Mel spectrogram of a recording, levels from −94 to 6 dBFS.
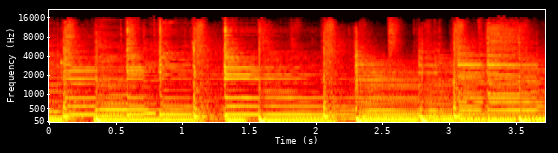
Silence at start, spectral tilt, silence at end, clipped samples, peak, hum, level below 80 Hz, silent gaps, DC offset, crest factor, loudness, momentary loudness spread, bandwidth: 0 s; -5 dB/octave; 0 s; under 0.1%; -2 dBFS; none; -24 dBFS; none; under 0.1%; 16 dB; -20 LUFS; 2 LU; 16.5 kHz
